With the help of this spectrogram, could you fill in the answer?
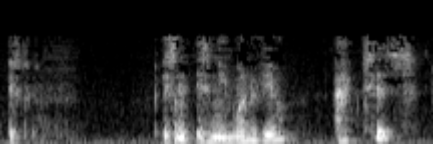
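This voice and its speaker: An actor playing a wounded, doubting male lover, halting and brittle, in a naturalistic radio drama. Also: mid-range voice, animated, a little mellow, breathy edge, highs cut off. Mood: bitter, accusing.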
